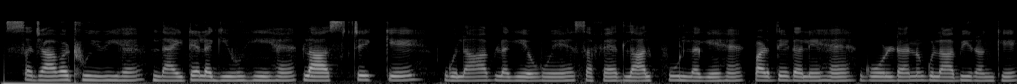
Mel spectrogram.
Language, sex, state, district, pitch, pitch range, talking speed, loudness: Hindi, female, Maharashtra, Dhule, 185 Hz, 180-190 Hz, 145 wpm, -34 LUFS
